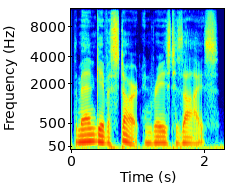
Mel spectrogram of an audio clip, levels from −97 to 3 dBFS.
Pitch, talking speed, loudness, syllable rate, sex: 105 Hz, 235 wpm, -18 LUFS, 4.7 syllables/s, male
